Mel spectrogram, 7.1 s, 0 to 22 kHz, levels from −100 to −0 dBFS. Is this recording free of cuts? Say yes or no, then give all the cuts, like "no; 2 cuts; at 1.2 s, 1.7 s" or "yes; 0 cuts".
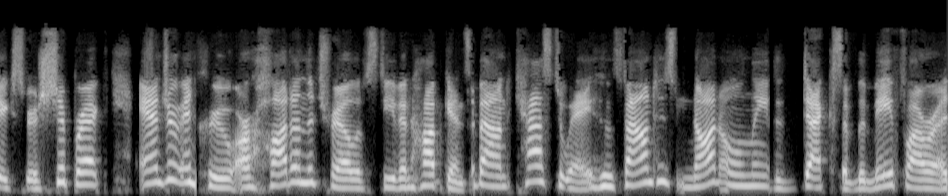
no; 4 cuts; at 1.5 s, 3.6 s, 5.1 s, 5.8 s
